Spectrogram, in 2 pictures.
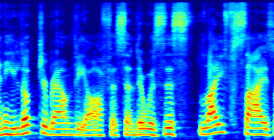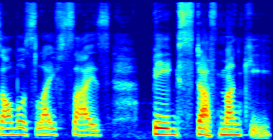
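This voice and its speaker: A woman speaks with a Canadian accent. Her pace is fairly slow. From Ontario, Canada. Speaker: retired school principal. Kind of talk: interview. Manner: halting.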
